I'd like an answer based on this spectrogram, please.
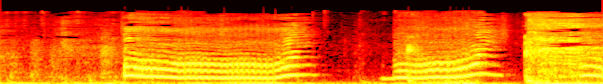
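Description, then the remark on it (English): A person at home imitates a cat to talk to their pet cat Harry, letting out two drawn-out, wavering meow sounds, each rising and falling in pitch with a short pause between them. “I think I talk more cat than human.”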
